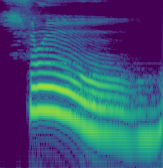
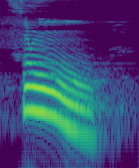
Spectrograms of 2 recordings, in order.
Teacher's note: Âm cuối của nó không có, đúng rồi, chỉ phát âm là u là hết. Through. Và đây là cuff, cũng là âm.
